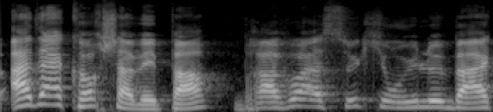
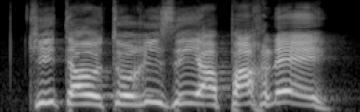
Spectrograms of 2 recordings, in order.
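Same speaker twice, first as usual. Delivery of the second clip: higher and louder, a fake furious demand; mock outrage; 9 semitones higher, 7 dB louder than usual. Streamer fake-snapping at a chatter who dared to speak, mock outraged. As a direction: pretend to be outraged, then drop it. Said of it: "Non, je rigole".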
